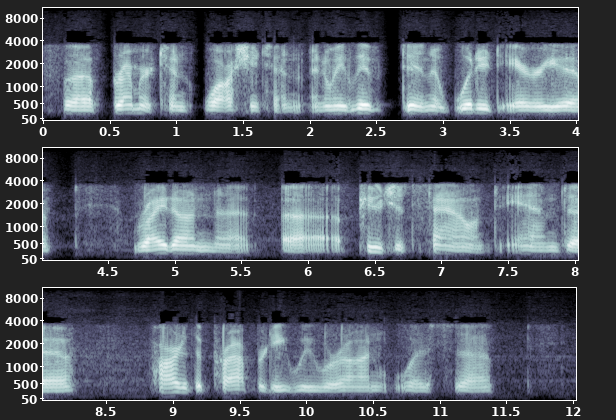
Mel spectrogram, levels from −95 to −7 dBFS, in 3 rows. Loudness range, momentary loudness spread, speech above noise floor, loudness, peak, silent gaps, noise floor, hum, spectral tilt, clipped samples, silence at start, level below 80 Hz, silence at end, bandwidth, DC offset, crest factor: 5 LU; 10 LU; 32 dB; -17 LUFS; -2 dBFS; none; -50 dBFS; none; -3.5 dB/octave; under 0.1%; 0 s; -78 dBFS; 0.65 s; 6.8 kHz; under 0.1%; 16 dB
